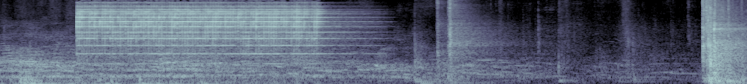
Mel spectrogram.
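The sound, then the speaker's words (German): A loud electric school bell rings steadily for about two and a half seconds in a classroom as pupils sit waiting in their seats, then cuts off, followed by a few sharp knocks and clatters over faint background murmuring. “Alle Schülerinnen und Schüler setzten sich augenblicklich auf ihre Plätze und warteten auf die Begrüßung und das Klingeln.”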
